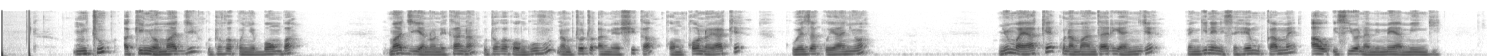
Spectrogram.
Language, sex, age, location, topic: Swahili, male, 25-35, Nairobi, health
